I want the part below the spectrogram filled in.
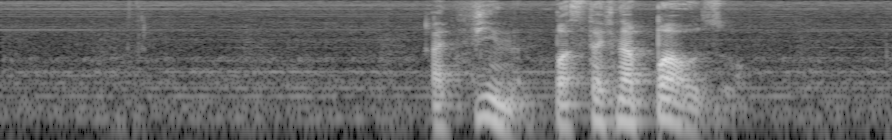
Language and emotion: Russian, angry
